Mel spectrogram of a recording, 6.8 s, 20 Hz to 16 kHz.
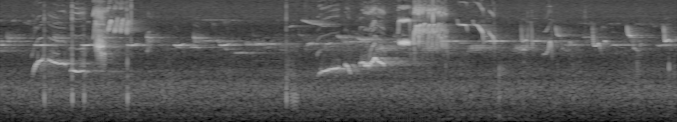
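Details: Male blackbird perched on a tall stump at Huys te Warmont Estate, 22 April 2022, giving short mellow whistled phrases separated by pauses, while thin high chirps from several other birds fill the background.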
